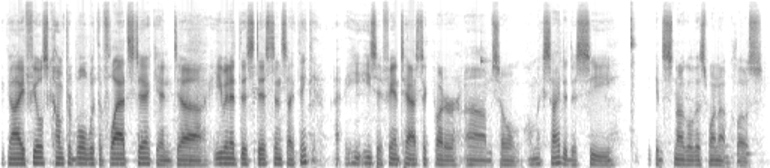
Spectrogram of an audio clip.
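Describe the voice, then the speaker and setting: A man giving play-by-play golf commentary in a measured broadcast manner, full of course jargon. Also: fairly low pitch, fairly even intonation.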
